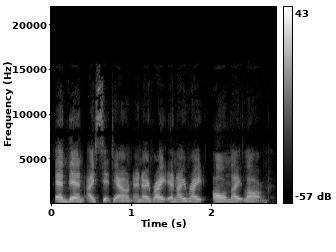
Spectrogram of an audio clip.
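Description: A woman's voice: medium pitch, brisk, fairly bright tone, clean tone, no room sound. A woman in her forties with a nasal voice, chatting candidly and self-deprecatingly as an author being interviewed. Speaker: author guest. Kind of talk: casual interview answers.

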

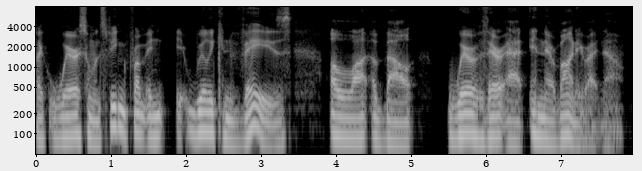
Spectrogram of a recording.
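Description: Deep-voiced guy doing a solo coaching podcast, slow musing talk, dry close mic. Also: no room sound. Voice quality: deep chest voice. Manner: unhurried, musing, many fillers.

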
